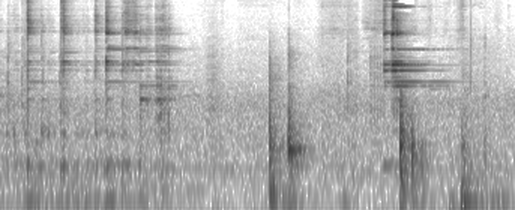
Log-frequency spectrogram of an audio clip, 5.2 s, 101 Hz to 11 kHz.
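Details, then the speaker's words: Late-1920s AGM Model 288 lantern fuel pump check valve, removed and shaken: light, loose metallic clinks in small bursts as the inner check moves freely; normal check valve rattle, known to work. "there's a our check valve and you can hear it rattling in there and I already know that it works"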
